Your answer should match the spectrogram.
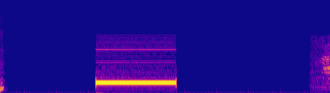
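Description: Telephone ringback tone heard down the line while the called phone rings: one steady beep of about a second, the Brazilian ring cadence of a long tone followed by a long gap.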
